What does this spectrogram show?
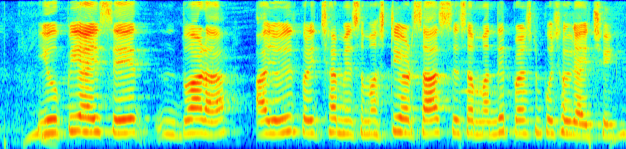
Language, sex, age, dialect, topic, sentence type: Magahi, female, 25-30, Western, banking, statement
